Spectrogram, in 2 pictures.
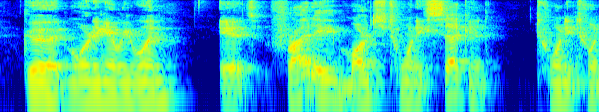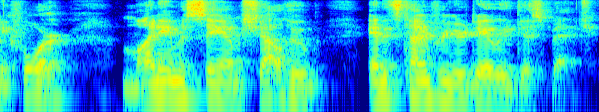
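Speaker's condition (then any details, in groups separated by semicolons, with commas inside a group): No condition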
